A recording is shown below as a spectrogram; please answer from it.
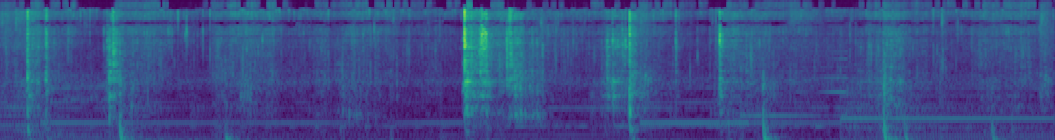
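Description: A spoon stirs and scrapes through boondhi laddu mixture coated in sugar syrup in a pan, giving irregular clinks and knocks against the vessel with soft wet sounds between, alone and fairly quiet.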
